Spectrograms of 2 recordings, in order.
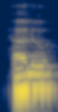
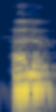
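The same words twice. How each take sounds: The two takes are said the same way.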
